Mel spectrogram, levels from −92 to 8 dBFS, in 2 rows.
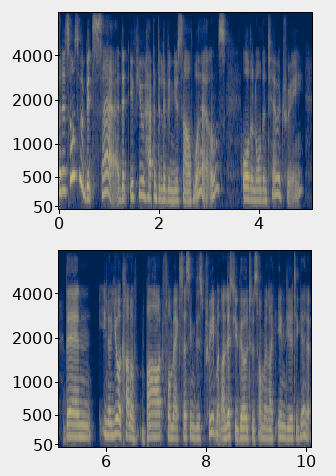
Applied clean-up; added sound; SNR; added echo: none; none; none; none.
